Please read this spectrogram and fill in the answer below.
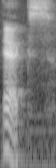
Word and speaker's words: Exe: After crossing the strippling X, E exe is how that's spelled.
